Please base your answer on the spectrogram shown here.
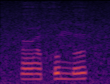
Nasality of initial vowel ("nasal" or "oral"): nasal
